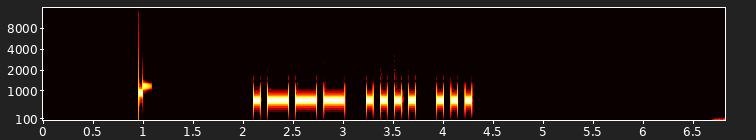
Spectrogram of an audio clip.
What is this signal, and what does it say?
Morse code, heard as a keyed tone, about 17 wpm, 700 Hz. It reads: JHS
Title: USA Call Sign Postfixes - 3 Letters 17wpm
